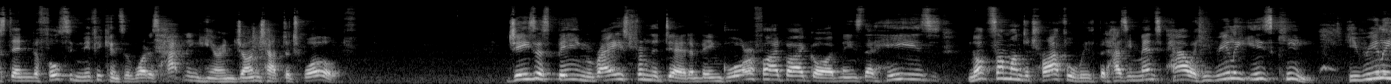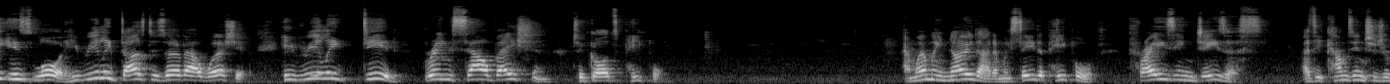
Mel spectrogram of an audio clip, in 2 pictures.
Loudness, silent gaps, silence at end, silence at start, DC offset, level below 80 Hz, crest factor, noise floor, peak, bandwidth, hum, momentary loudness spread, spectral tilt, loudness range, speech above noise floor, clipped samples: -20 LUFS; none; 0 s; 0 s; under 0.1%; -64 dBFS; 16 dB; -54 dBFS; -4 dBFS; 16 kHz; none; 11 LU; -4 dB/octave; 5 LU; 35 dB; under 0.1%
